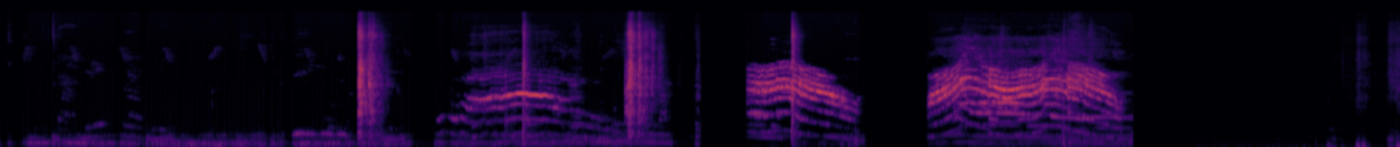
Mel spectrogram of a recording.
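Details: Fierce cats fighting: a low steady hum opens, then loud strained yowls with sharp onsets, a descending wail, and a long wavering, rising-and-falling caterwaul near the end before quiet.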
